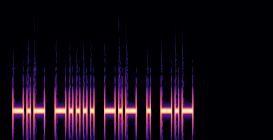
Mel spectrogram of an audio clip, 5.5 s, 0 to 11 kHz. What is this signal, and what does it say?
Morse code, heard as a keyed tone, about 17 wpm, 700 Hz. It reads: K6KEK
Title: USA Callsign DE Callsign - 5 Characters - 17wpm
